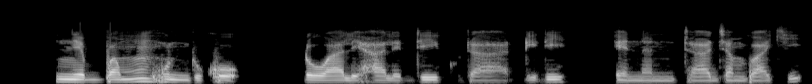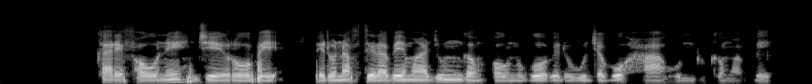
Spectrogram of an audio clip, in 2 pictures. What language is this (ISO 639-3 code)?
ful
